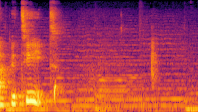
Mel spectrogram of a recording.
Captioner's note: bubble pops; chews noisily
